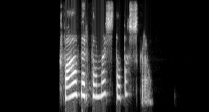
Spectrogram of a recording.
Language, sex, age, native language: Icelandic, female, 30-39, Icelandic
